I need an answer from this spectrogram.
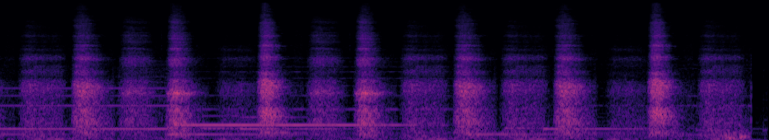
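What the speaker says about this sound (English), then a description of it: "it's just Henry on screen just standing there getting tired, breathing super heavily from doing nothing" The character Henry in the video game Walden breathes heavily in a steady rhythm, about eight loud, close breaths of alternating in and out gasps, alone under a faint background tone.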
